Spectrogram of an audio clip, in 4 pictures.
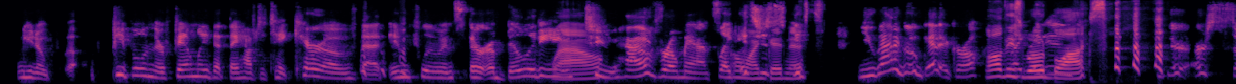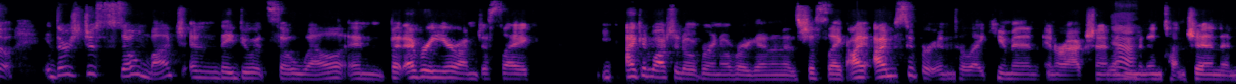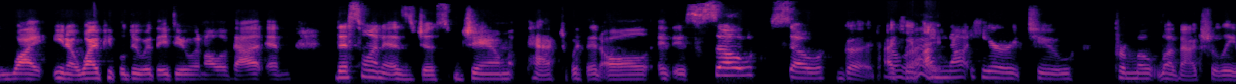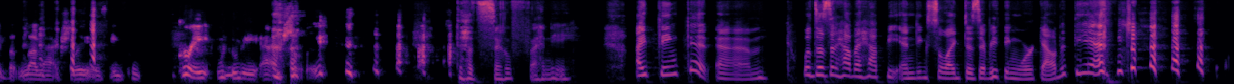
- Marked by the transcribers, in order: chuckle; laugh; laugh; chuckle; laughing while speaking: "That's so funny"; laughing while speaking: "end?"; laugh
- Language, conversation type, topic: English, unstructured, What is your favorite holiday movie or song, and why?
